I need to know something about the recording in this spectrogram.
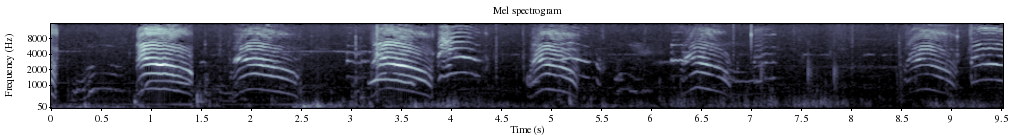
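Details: Village kitten giving a run of high-pitched arched mews, several close together then spaced out, each brief and bright, with low rumbling handling noise and soft background sounds between calls.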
